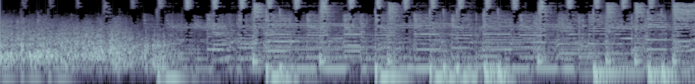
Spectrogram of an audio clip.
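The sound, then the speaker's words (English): A short, loud bumper jingle opens with a rumbling, thunder-like crash, then settles into a punchy bass beat with bright, busy synth melody. No one speaks. “And one last time before the episode's over, let's take a listen to that new bumper.”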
